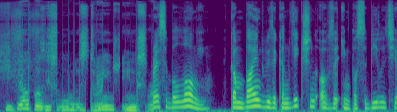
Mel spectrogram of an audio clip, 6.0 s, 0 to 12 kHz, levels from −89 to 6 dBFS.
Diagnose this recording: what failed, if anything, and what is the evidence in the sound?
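Interleaved audio read as planar, a sample-format conversion fault, runs from 0.00 to 2.35 s. The speech drops an octave and sounds doubled and choppy. It stutters at about 11.7 Hz, once every 85.33 ms, which fits a 2048-sample block. Each block holds alternating left and right samples. The reader took the first half as left and the second half as right. Each channel therefore plays its share at half speed, in parallel, so the pace holds.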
